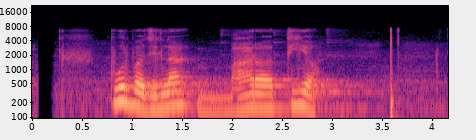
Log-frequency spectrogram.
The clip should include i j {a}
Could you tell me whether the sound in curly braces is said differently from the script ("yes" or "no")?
yes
